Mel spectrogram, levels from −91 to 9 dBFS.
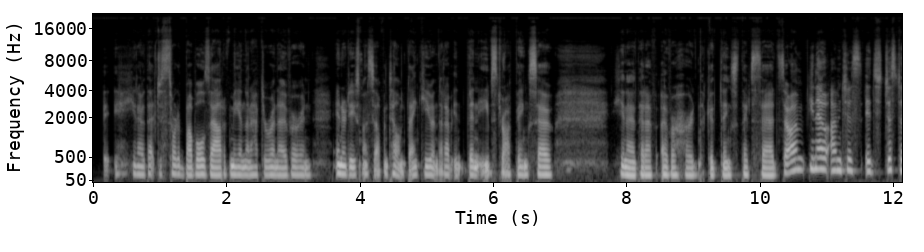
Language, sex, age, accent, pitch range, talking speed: English, female, 40-59, American, 150-185 Hz, 240 wpm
